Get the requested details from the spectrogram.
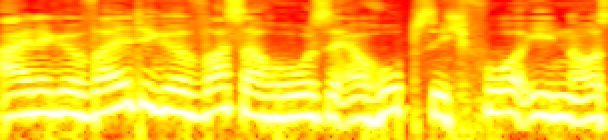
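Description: Text read aloud plainly

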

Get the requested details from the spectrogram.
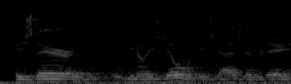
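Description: Light background noise behind a man's speech. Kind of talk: interview answer, storytelling. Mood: reflective, earnest. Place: stage. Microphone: handheld.

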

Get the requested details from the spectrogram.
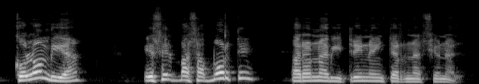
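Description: The voice has a dark, mellow tone and very wide swings in pitch. It moves at a fairly slow pace against a quiet background. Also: man. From Ecuador, Tulcán (northern highlands); Ecuador. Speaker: retired sports journalist, cycling specialist; retired sports journalist. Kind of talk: casual interview chat. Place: home room. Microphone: headset.

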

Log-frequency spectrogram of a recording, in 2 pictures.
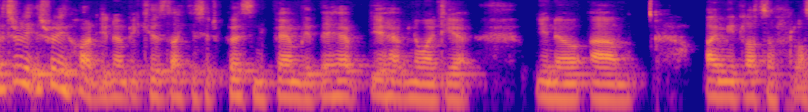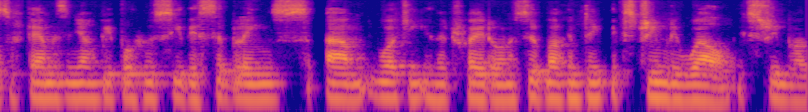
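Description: At a very fast pace, a somewhat breathy voice keeps a fairly even intonation. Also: man. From South Africa. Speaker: podcast host. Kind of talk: casual interview chat. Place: home room.

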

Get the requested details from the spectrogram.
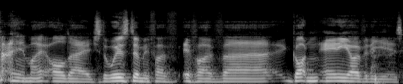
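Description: A man with an Australian accent at a moderate pace, against a quiet background. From Brisbane, Australia. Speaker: actor. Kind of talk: interview answer. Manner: casual, relaxed. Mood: relaxed, reflective. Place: studio. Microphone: video call.

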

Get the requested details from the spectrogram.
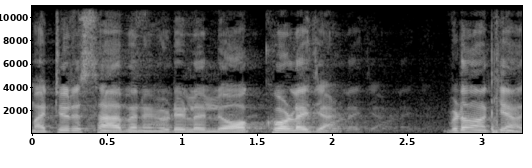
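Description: An ordinary speaking voice comes from a man with a fairly high pitch and fairly even intonation. Light background noise is present. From Kerala, India. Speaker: Islamic scholar and event organizer; speaker. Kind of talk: speech to a religious gathering. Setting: large marquee gathering. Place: stage. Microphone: podium.

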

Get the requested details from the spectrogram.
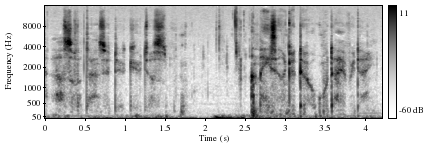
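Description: A man speaks in a whisper. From British. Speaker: ASMR creator. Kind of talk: ASMR puzzle-solving video. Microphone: studio mic.

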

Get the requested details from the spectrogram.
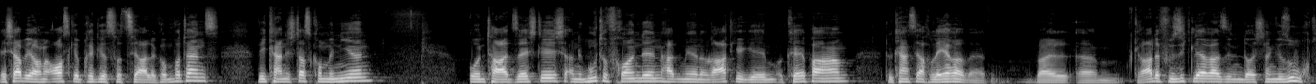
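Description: Over a quiet background, a man with a dark, mellow tone speaks at a fairly quick pace with ordinary pitch variation. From Iran. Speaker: physics teacher; interviewee, physics teacher. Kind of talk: interview. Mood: calm, reflective. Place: studio.

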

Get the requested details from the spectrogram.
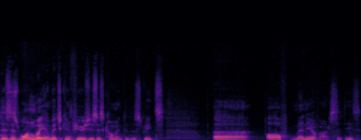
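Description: A man speaks with a Flemish accent in a dark, mellow tone at a moderate pace. His pitch varies in an ordinary way, while his loudness swings widely. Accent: Belgian (Flemish) English. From Belgium. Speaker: professor of Chinese. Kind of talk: lecture. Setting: stage with audience. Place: hall.

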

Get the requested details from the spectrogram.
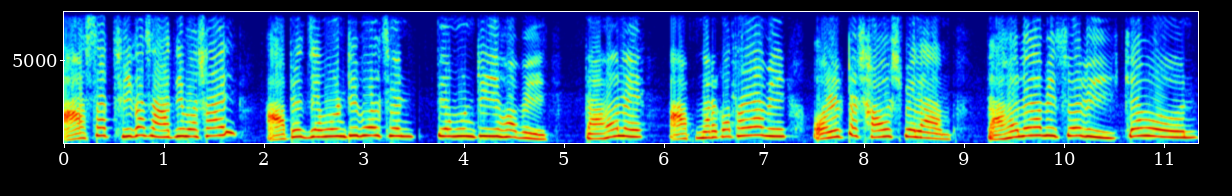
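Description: A cartoonish character voice delivered at a fairly slow pace with very even loudness. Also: woman, extremely high pitch for a woman.

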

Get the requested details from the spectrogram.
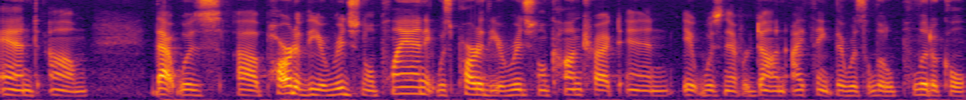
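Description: A woman talks fast with few pauses, her voice croaky and low in pitch. Her intonation stays fairly even.

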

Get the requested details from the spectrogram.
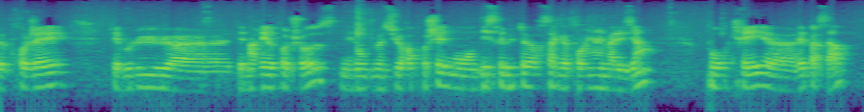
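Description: Here is a man with an ordinary speaking voice at medium pitch. He talks at a fairly slow pace with fairly even intonation. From France, Brittany (Guingamp). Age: 30s. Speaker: engineer and company manager. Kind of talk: business presentation. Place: meeting room.

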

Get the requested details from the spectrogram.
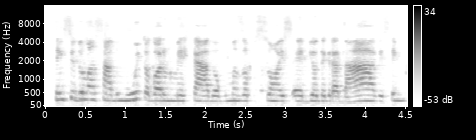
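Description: Ordinary pitch variation in a woman's fairly high-pitched voice. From Brazil. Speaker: nutritionist and researcher. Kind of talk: live-stream interview. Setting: Instagram live video. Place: home room.

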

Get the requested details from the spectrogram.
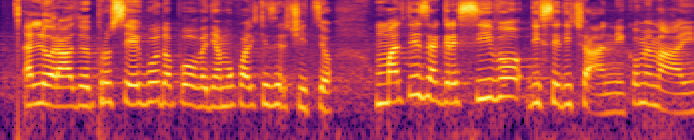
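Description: A woman speaks at a fairly slow pace in a high pitch. Noticeable background noise sits behind her. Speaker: TV host. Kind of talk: live TV presenting. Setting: TV studio. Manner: formal.

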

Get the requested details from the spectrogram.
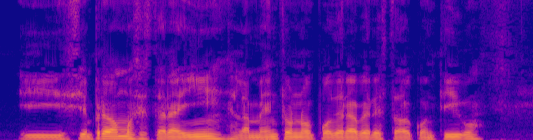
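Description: A man's voice, dry with no echo, over a quiet background. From Veracruz, Mexico. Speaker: vlogger. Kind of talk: outdoor vlog narration. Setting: outdoors. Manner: halting, repetitive. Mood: warm, appreciative. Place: open country. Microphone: phone near.

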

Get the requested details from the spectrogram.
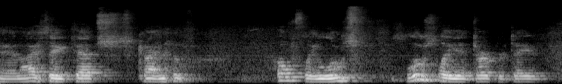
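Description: A man talks at a fairly slow pace and a fairly high pitch, with long, frequent pauses. His pitch varies in an ordinary way, and room echo is audible. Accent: Maine. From Maine. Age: 70s. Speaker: veterans' organization representative. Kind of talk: town council meeting. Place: meeting room.

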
